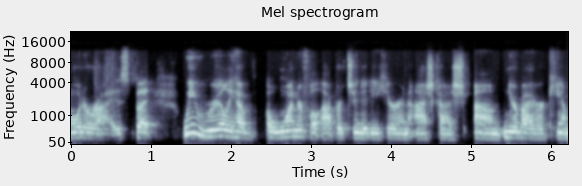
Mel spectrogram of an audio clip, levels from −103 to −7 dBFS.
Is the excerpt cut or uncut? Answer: uncut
